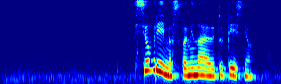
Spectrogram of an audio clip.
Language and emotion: Russian, positive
